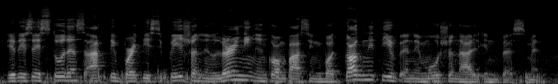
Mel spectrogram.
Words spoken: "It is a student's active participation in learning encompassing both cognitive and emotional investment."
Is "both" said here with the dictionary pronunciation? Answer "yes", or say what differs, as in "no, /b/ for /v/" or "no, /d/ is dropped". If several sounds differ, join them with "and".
no, /t/ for /θ/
